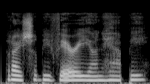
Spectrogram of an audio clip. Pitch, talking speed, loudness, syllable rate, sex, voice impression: 200 Hz, 240 wpm, -17 LUFS, 6.4 syllables/s, female, very feminine, middle-aged, thin, relaxed, weak, slightly dark, soft, slightly clear, fluent, cute, slightly cool, intellectual, slightly refreshing, sincere, slightly calm, slightly friendly, reassuring, elegant, slightly sweet, kind, very modest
